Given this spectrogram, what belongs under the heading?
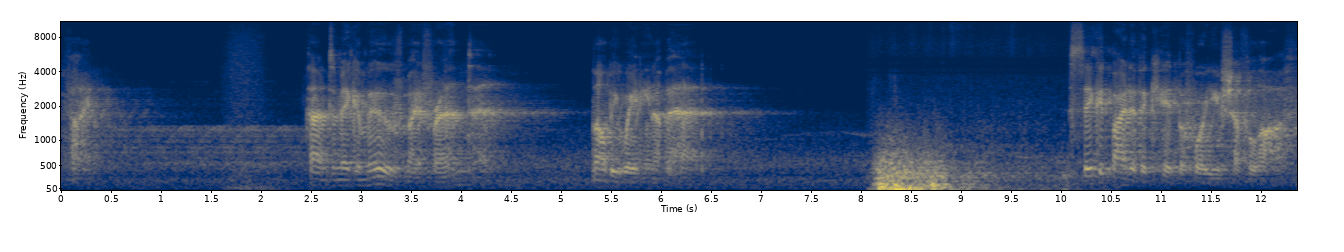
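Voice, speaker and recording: An actor voicing a cynical male inner double of a gambler in a game cutscene, speaking in a slow, taunting, knowing way. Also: low voice, heavy reverb, in a large hall, noisy background. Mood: resigned.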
